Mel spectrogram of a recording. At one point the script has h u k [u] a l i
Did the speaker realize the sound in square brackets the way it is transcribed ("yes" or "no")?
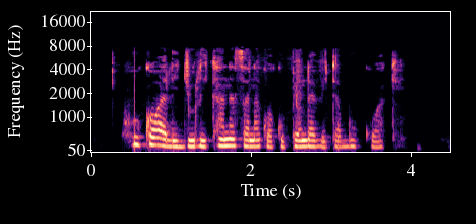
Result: no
